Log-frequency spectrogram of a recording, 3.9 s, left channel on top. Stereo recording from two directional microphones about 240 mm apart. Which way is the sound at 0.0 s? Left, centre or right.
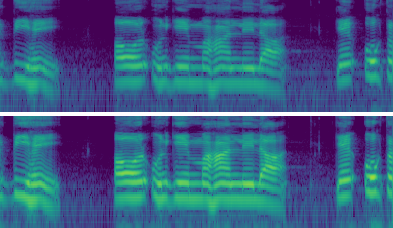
Centre.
